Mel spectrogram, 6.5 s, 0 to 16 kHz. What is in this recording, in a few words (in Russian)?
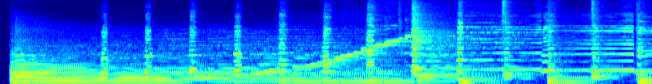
New Припев 1 аккордеон, Jazz for piano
